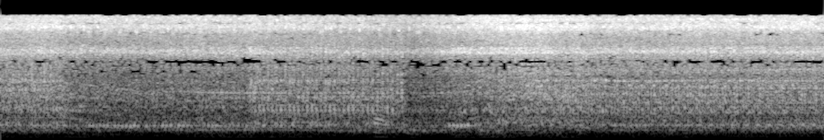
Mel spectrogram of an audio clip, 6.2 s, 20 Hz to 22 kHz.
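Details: 2000 Volvo V40/S40 1.8, 122 hp, at idle: a dry, raspy hiss rides constantly over a steady idle. The source of the rasping is not yet identified.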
